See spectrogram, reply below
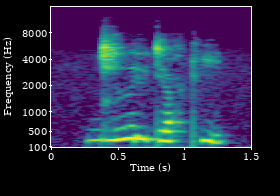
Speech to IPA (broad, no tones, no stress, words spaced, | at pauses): d͡ʑɯɾytøħʈʰi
